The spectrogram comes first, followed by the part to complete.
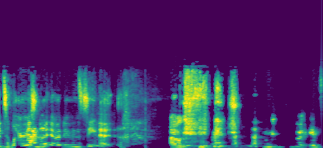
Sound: laughter

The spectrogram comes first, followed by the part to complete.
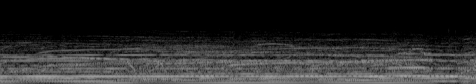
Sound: people cheering

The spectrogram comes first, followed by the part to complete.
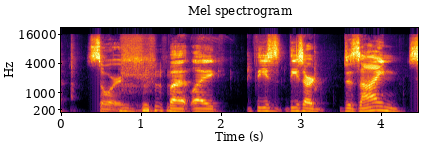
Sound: laughs

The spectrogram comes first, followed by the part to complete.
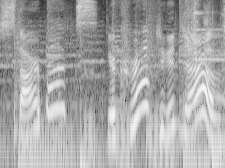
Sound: ding sound

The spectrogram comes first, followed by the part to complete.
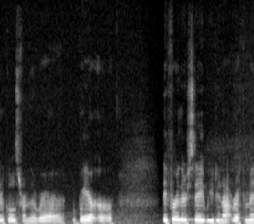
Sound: none

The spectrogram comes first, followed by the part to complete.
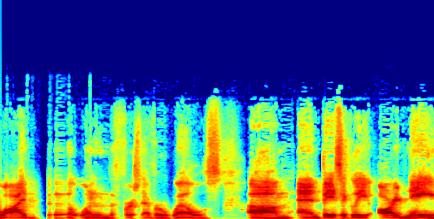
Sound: static

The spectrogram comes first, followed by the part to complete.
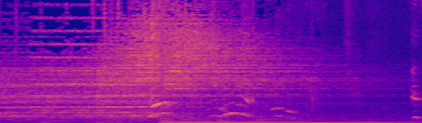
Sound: screaming

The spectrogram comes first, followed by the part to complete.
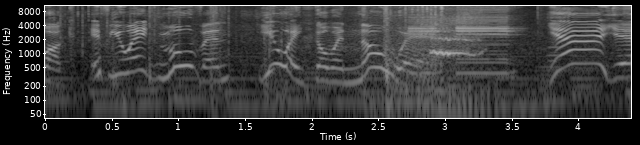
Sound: honking

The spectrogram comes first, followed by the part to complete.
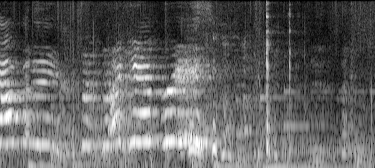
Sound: belly laughs

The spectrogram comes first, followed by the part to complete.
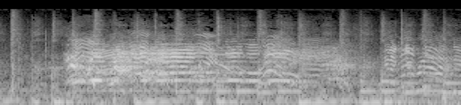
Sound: cheering

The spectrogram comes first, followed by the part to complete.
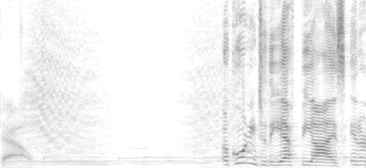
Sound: logo swooshing

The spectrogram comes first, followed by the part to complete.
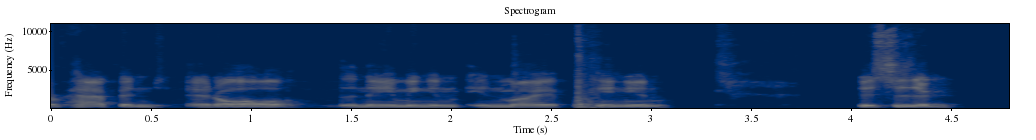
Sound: door closing

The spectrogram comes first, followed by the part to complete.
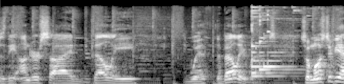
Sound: electronic bell ringing

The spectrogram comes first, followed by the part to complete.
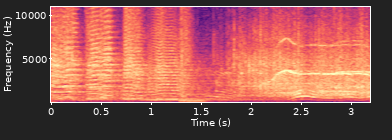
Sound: audience cheering

